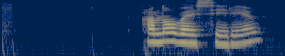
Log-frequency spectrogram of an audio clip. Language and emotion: Russian, neutral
